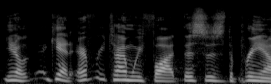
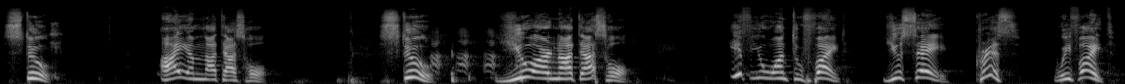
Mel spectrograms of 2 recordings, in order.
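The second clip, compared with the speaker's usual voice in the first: higher and louder mock Chris in broken English; imitating Chris; 6 semitones higher, 5 dB louder, slower than usual. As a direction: ham up the teammate's blunt logic, slowing down on the last line. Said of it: "And he goes as follows".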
